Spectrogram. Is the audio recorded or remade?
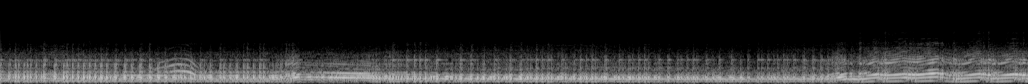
recorded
